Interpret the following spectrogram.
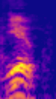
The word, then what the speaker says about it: VU: Dude, it's VU. Yeah, View. It's Pronounced View.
